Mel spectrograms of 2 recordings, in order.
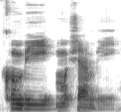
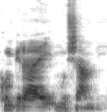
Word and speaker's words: Kumbi Mushambi: And I have also invited a lovely friend of mine, Kumbi Mushambi, or if you're going to pronounce it like I am from Zimbabwe, Kumbi Mushambi.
